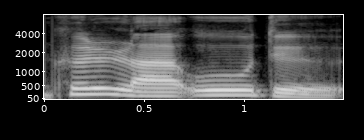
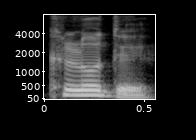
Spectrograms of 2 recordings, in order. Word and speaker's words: Claude: 저 는 " 클라우드 " 라고 발음 하는 줄 알았는데 , 다들 " 클로드 " 라고 부르더라고 요 .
